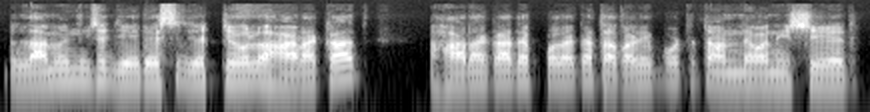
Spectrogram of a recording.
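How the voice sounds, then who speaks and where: Man teaching Arabic reading, smooth voice. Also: on the high side, steady tone, fairly bright tone, no echo. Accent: Bengali. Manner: patient, repeats spellings slowly, corrects students. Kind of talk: online Arabic reading lesson.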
